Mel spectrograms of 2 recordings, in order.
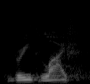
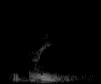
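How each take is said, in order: First: Said in the usual way. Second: Breathy unvoiced whisper, much softer; whispered breath. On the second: Shown as a demonstration. Pastor showing God's breath, whispered softly. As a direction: breathe the words out like air. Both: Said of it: "He breathed into them".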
